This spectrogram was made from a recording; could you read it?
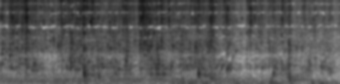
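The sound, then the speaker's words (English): Water splashes and sloshes as a man falls into a hole full of muddy water, with a few sharper plops standing out from a continuous churning, gurgling wash of liquid; no one speaks. “In an instant, he thought he read in the stars that the end of the world was at hand, when all at once, down he went into a hole full of muddy water.”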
